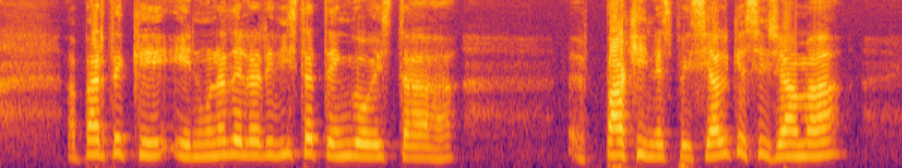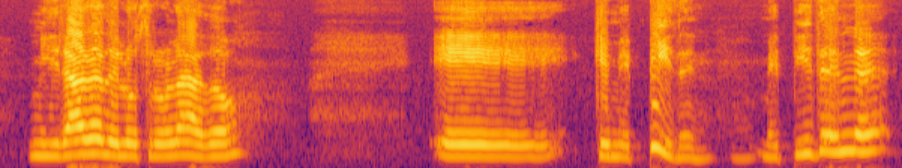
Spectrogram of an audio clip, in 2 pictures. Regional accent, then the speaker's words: Sardinia, Italy; born there; Spanish is a second language; Nací en Cerdeña, rodeada del mar.

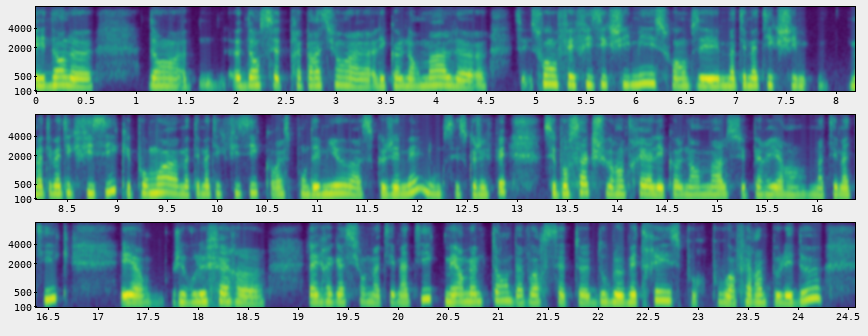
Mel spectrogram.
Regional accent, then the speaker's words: France; parce que je suis française et la découverte a été faite en France

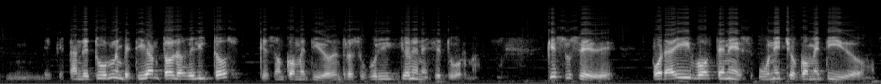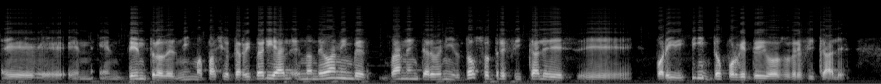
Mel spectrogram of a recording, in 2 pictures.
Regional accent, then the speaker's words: Lomas de Zamora, Buenos Aires Province, Argentina; de donde soy oriundo, de Loma de Zamora.

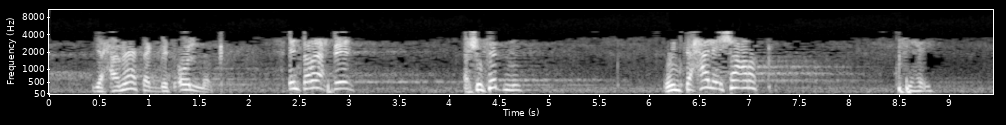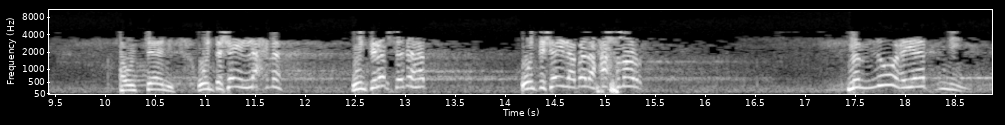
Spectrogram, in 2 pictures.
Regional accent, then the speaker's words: Egypt; احنا كمصريين

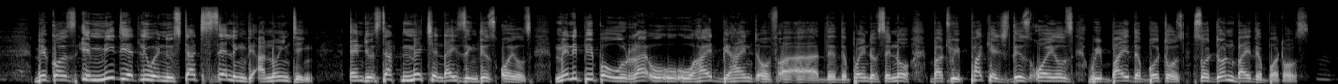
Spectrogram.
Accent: Zimbabwe; and I'm from Zimbabwe.

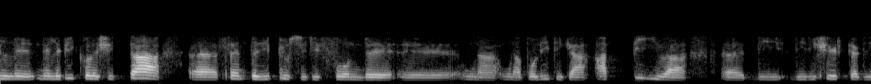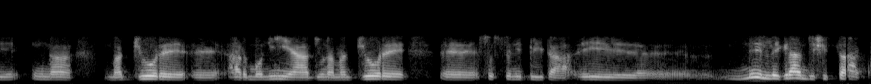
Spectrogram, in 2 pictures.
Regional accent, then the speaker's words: Rome, Lazio, Italy; Ma io sono romano, vivo a Roma

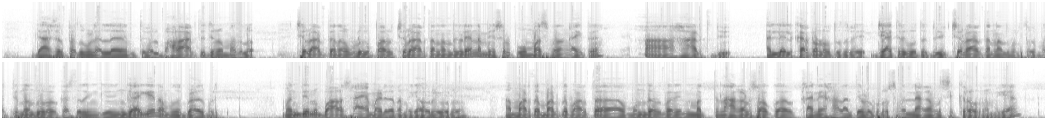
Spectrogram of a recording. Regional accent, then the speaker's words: Tadkal, Karnataka, India; ಮೂಲ ಇದೆ ತಡ್ಕಲ್ ರೀ, ನಮ್ದು ಊರು

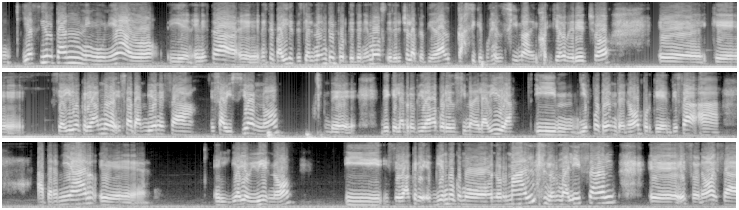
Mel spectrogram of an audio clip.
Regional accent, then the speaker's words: San Carlos, Maldonado, Uruguay; also born or lived in Montevideo; Yo soy de San Carlos, me crié, o sea, nací en Montevideo, pero por circunstancias médicas, pero soy criada en San Carlos

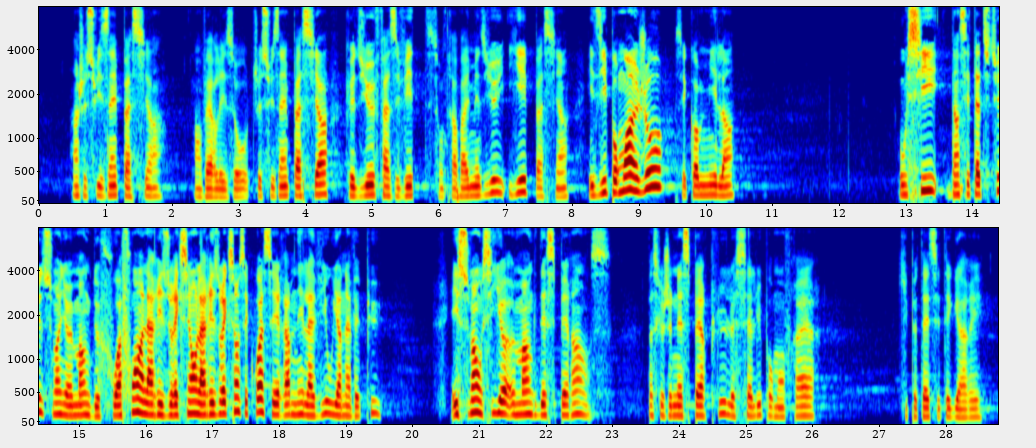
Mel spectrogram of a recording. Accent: Pont-Rouge, Quebec, Canada; J'ai fait ça quand j'étais jeune, moi. Je viens de Pont-Rouge

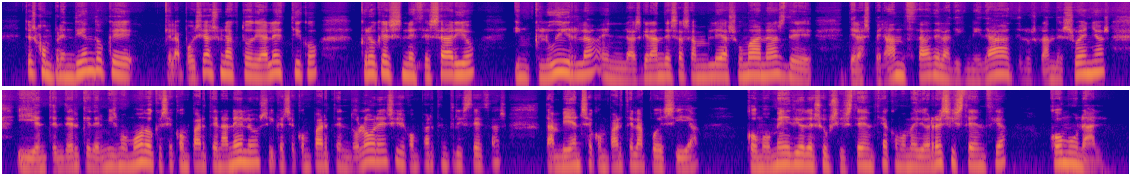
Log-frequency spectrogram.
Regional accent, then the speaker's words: Getafe, Community of Madrid, Spain; es verdad que soy de Getafe, tengo muy cerca esas cigüeñas de Alcalá

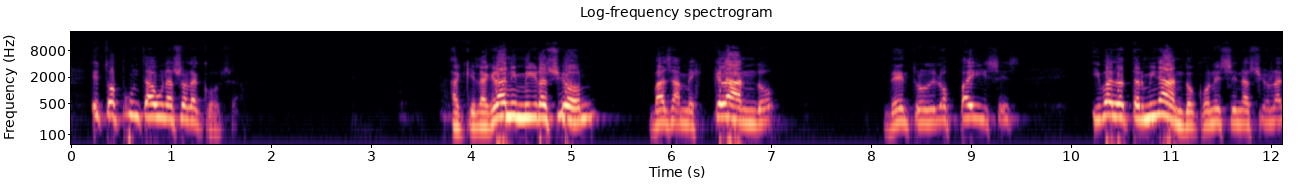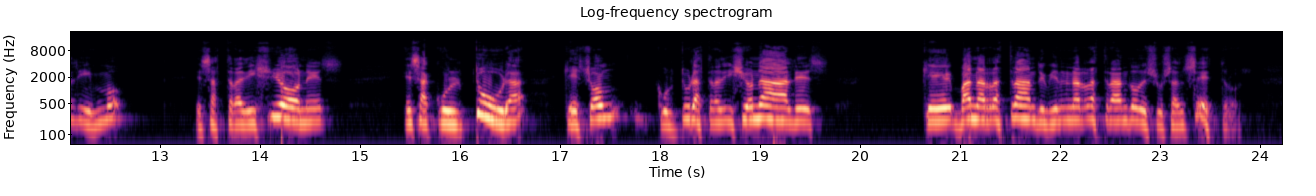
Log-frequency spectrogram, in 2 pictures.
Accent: Rosario, Santa Fe, Argentina; moved away; cuando voy a mi terruño, a Rosario. La angustia que me agarra cuando yo salgo de Rosario para volver acá.

